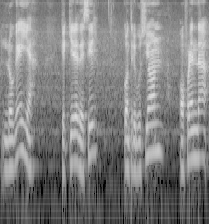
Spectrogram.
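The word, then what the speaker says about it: λογία: Es una palabra griega que se pronuncia logya, que quiere decir contribución, ofrenda o recoger ofrenda.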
